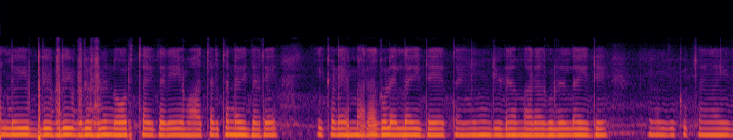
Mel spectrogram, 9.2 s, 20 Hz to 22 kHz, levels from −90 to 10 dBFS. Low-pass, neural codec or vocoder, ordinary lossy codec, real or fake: 7.2 kHz; autoencoder, 48 kHz, 32 numbers a frame, DAC-VAE, trained on Japanese speech; none; fake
